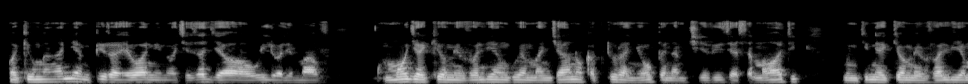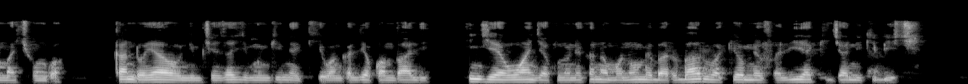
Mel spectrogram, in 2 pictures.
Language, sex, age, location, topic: Swahili, male, 25-35, Mombasa, education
